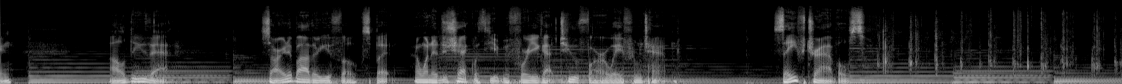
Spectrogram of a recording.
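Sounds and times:
speech: 0:01.1 - 0:01.8, 0:02.6 - 0:06.9, 0:07.7 - 0:09.0
horse galloping away: 0:08.6 - 0:11.2.

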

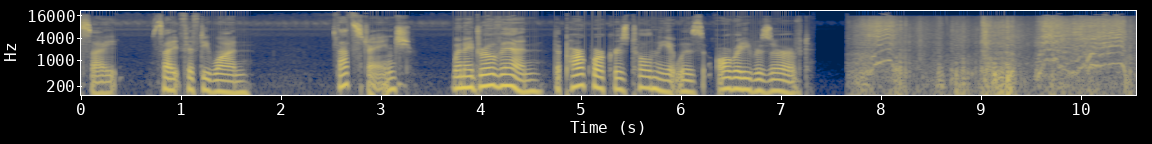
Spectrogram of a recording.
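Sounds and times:
speech: 0:00.1 - 0:01.8, 0:02.6 - 0:09.3
tent zipper being zipped closed from inside at a park campsite: 0:07.7 - 0:10.5.

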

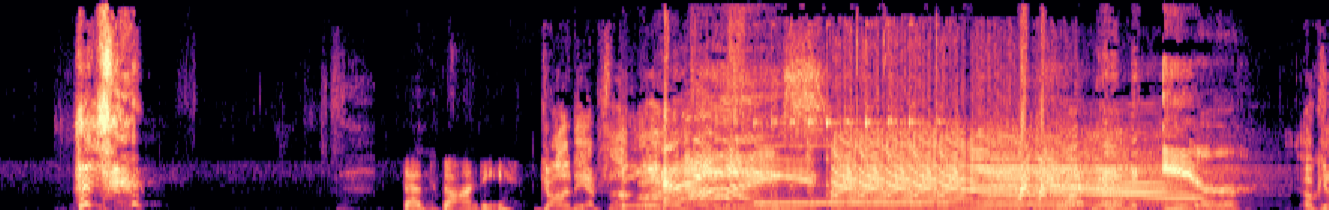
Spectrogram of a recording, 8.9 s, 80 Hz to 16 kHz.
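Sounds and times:
person sneezing: 0:00.5 - 0:01.1
speech: 0:00.6 - 0:01.1, 0:02.2 - 0:06.2, 0:07.0 - 0:08.8.

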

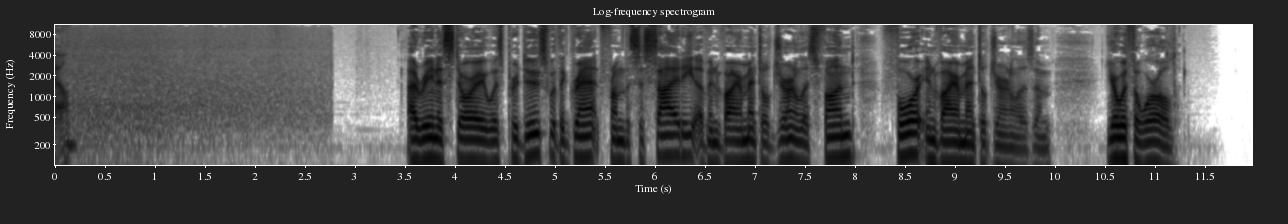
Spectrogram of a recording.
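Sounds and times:
speech: 0:00.0 - 0:00.4, 0:03.5 - 0:11.3
ocean waves breaking near the shore at La Boca, Puerto Rico: 0:00.0 - 0:02.8.

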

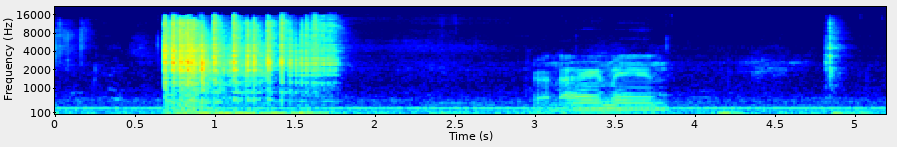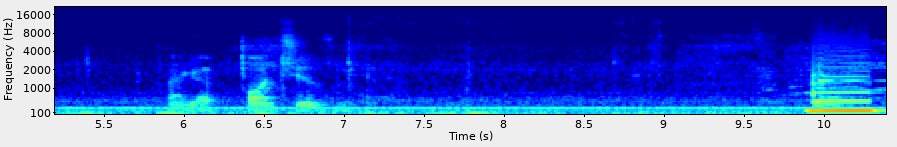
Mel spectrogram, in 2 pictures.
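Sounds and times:
dice being re-rolled: 0:00.0 - 0:01.8
speech: 0:03.0 - 0:04.0, 0:05.9 - 0:07.2.

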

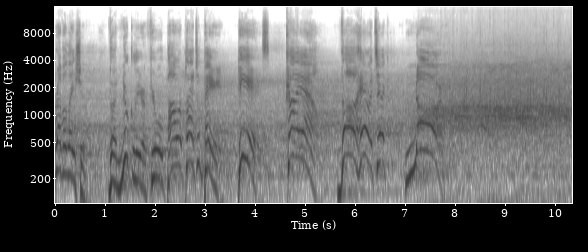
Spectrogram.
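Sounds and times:
speech: 0:00.0 - 0:08.0
large crowd roaring and cheering: 0:03.1 - 0:10.3.

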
